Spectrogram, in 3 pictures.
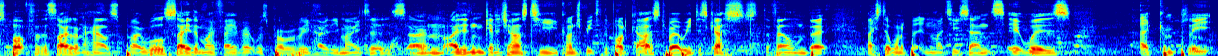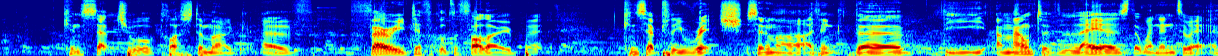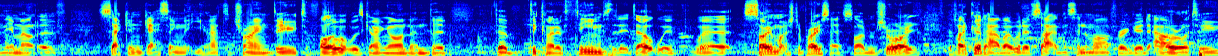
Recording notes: On the phone. Get together for the final episode of the podcast series at the Filmhouse Cafe in Edinburgh.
